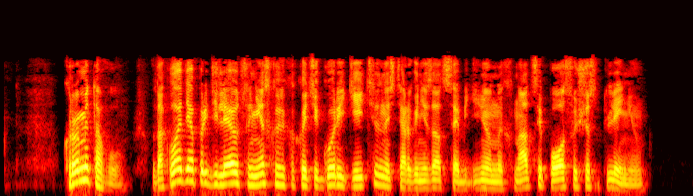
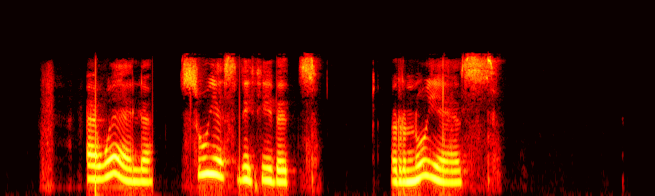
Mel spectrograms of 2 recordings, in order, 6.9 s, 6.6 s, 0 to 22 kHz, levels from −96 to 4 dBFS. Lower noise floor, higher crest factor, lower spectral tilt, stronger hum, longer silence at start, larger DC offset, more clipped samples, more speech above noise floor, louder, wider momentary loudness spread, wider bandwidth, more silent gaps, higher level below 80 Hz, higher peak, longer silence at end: about the same, -54 dBFS vs -51 dBFS; about the same, 18 dB vs 14 dB; second, -4 dB/octave vs -5.5 dB/octave; neither; second, 0.65 s vs 0.85 s; neither; neither; about the same, 36 dB vs 37 dB; second, -19 LUFS vs -15 LUFS; second, 9 LU vs 15 LU; about the same, 8 kHz vs 8.2 kHz; second, none vs 3.60-3.72 s; about the same, -58 dBFS vs -54 dBFS; about the same, 0 dBFS vs -2 dBFS; second, 0.5 s vs 1.65 s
